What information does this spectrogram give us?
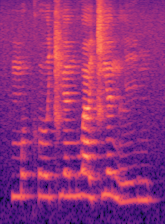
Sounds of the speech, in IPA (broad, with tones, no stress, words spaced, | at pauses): mɤ˥kʰɤ˥t͡ɕɥɛ˥n wa˥˧ɪ̯t͡ɕjɛ˥˩n li˥ŋ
